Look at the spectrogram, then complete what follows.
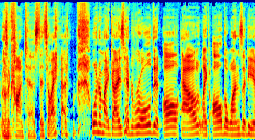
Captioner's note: laughs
